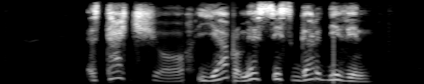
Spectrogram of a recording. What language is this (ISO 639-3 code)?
epo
